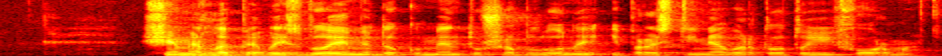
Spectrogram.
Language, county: Lithuanian, Panevėžys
